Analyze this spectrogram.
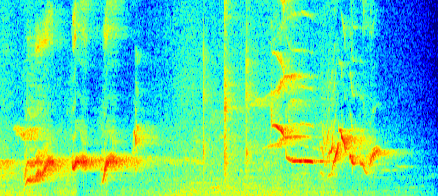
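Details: Curve-tailed white-rumped shama challenging a rival in song: loud, rich whistled notes with sharp clicks in between, then a cascading run of twisting, ringing phrases that fades out.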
